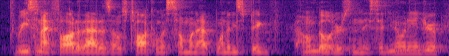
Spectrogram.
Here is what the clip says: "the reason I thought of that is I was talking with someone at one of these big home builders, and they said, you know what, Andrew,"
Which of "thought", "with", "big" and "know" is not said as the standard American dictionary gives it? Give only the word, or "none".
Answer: none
